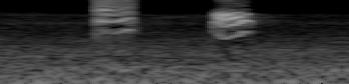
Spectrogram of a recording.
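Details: Female double-collared seedeater call, used to stir males into singing: two short high calls about half a second apart, the first a harsh buzzy burst, the second a bright note sliding downward, over a quiet background.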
